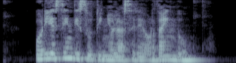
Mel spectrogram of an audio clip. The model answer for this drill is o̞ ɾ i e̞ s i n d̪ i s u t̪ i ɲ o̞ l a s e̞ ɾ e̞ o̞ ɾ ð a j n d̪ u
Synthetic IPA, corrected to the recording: o̞ ɾ i e̞ s i n d̪ i s u t̪ i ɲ o̞ l a s e̞ ɾ e̞ o̞ ɾ ð a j n d̪ u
